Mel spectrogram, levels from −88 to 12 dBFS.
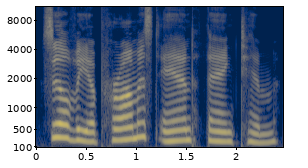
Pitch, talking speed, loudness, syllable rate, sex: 240 Hz, 120 wpm, -17 LUFS, 3.9 syllables/s, female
